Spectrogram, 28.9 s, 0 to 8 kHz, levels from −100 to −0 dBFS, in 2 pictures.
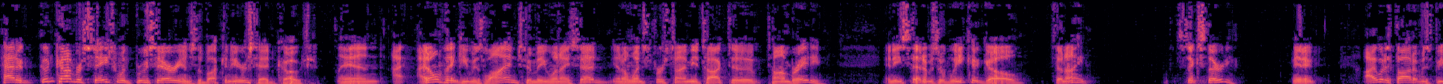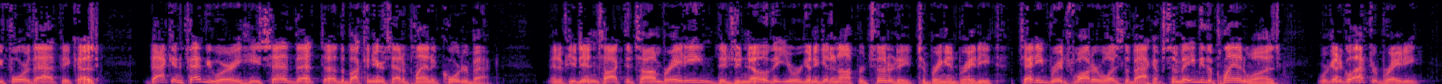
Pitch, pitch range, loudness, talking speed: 140 Hz, 120-155 Hz, -31 LUFS, 225 wpm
